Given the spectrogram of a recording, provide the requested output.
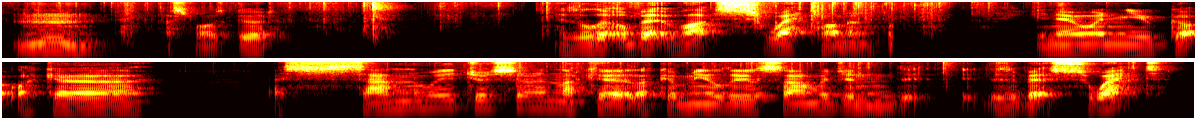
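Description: Young guy, lowish voice, chatty home food vlogger, talks while chewing. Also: normal speed. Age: young adult. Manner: chatty, rambling, mouth often full while chewing. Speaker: food reviewer. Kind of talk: casual food review vlog. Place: living room at home, indoors. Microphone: camera close in front.

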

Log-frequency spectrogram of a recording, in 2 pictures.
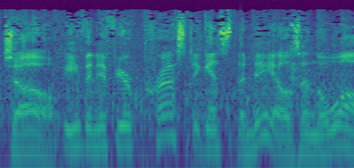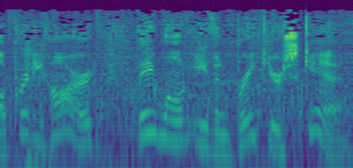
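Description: A man narrating a survival riddle story in the second person, with lively dramatic delivery and quiz questions to the listener. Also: fairly high pitch, moderate pace, over music. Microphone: studio voice-over.

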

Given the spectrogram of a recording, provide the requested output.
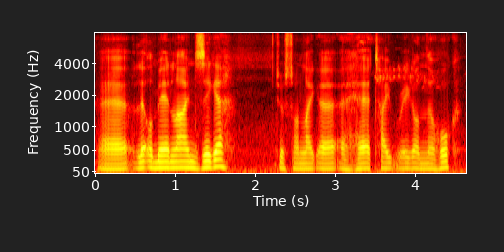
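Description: A young man explaining his fishing setup in a relaxed, step-by-step way while outdoors at a lake. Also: medium pitch, normal speed, vocal fry. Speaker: fishing vlogger. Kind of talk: casual how-to narration. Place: outdoors at a lakeside bank.

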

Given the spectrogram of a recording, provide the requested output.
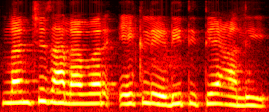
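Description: High-voiced woman reading a story. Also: slow pace. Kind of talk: reading a romantic story aloud.

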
